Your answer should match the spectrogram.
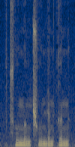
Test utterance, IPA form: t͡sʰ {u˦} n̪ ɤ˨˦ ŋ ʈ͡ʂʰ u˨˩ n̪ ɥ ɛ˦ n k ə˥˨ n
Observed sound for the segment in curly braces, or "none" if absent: u˦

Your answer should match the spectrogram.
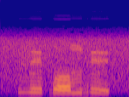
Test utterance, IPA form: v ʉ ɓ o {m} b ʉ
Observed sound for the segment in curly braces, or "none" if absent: m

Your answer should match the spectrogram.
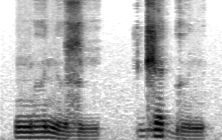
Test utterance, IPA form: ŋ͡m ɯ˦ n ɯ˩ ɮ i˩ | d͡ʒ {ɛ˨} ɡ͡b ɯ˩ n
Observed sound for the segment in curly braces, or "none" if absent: ɛ˥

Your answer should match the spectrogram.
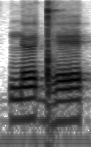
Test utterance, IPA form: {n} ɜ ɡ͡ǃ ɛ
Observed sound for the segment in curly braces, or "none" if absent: n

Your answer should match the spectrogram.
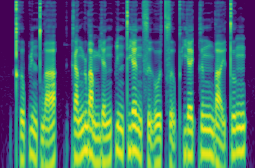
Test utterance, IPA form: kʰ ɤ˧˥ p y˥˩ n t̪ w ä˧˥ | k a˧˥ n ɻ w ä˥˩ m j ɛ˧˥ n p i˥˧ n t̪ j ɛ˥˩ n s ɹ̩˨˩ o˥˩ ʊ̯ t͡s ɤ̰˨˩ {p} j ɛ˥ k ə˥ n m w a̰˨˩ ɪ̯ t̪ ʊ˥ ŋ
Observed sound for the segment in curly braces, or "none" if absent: pʰ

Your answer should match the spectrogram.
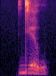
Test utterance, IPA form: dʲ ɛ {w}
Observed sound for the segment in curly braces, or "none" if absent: w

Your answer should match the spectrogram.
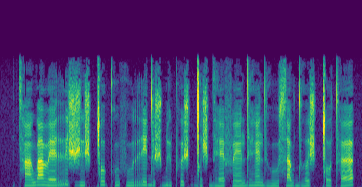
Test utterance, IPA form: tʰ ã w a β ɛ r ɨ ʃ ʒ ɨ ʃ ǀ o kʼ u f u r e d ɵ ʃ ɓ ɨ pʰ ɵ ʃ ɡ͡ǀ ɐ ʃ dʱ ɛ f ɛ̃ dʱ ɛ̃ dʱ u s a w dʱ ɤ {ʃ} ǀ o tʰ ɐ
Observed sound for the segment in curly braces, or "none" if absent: ʃ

